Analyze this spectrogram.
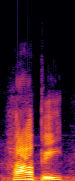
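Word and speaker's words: Happe: last name is now hoppy that's h-a-p-p-e but pronounced hoppy she is in her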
